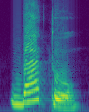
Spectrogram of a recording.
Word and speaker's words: bateau: Si veo una A y una U, o bien una E y una A y una U, cualquiera de estas dos se pronuncian como una O. Ejemplo, bateau.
